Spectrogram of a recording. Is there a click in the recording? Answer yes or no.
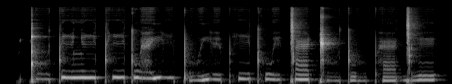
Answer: yes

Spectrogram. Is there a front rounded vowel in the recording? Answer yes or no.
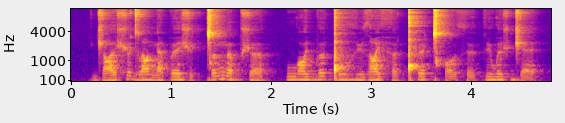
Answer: yes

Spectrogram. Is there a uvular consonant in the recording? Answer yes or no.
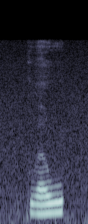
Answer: no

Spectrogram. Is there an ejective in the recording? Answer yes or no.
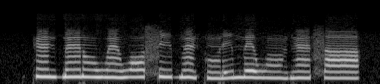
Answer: no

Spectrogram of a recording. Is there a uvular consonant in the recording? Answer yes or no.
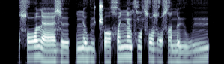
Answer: yes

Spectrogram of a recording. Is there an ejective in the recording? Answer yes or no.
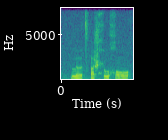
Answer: yes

